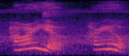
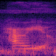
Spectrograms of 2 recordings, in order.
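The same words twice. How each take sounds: First: Higher, inquiring how are you; curious, probing question voice. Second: Said in the usual way. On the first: Shown as a demonstration. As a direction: ask it with raised brows. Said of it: "look at my facial expressions".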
